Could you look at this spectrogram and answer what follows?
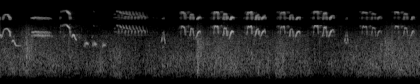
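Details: Bluethroat singing in spring by a lake: a busy run of high buzzy and whistled phrases, rapid repeated chirps and rasping trills with varied notes, over a soft wash of lapping waves.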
